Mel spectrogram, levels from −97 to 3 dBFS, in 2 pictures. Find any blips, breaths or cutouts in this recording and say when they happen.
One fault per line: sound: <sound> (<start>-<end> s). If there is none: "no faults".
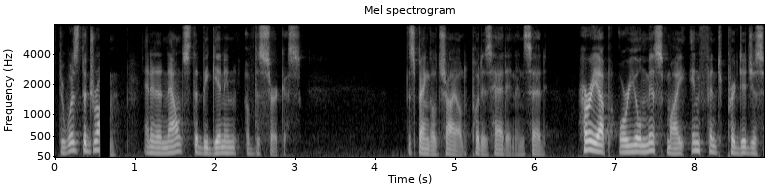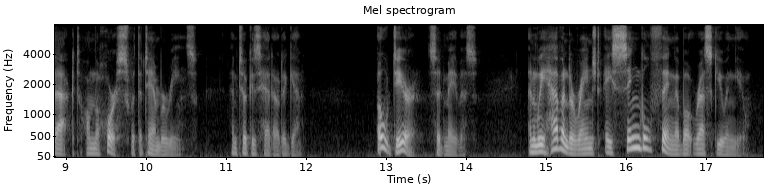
sound: dropout (0.5-0.7 s)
